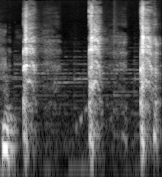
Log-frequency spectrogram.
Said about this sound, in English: … coughs a little bit.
